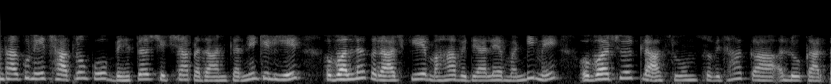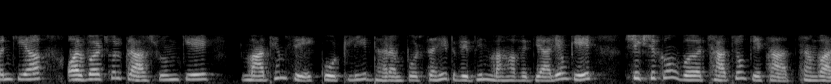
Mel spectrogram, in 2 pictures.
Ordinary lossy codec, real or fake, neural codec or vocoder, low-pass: AAC, 16 kbps; fake; codec, 24 kHz, 6 kbps, HILCodec; 7.2 kHz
